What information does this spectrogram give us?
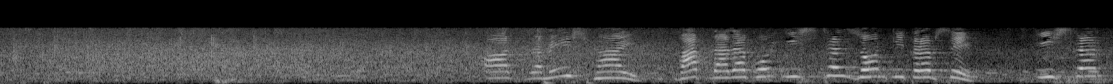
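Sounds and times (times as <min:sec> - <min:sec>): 
audience applause: 0:00.0 - 0:06.8
speech: 0:05.0 - 0:11.1.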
